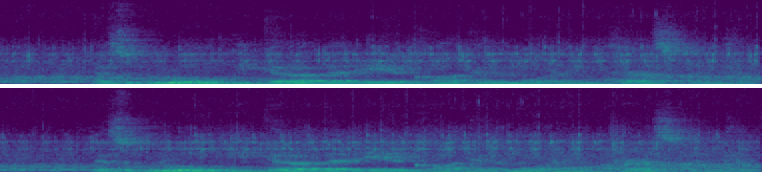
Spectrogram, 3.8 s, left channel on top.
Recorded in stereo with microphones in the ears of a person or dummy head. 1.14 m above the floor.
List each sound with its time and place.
0.5 s a man speaking: 10° right (ahead or behind), 0.7 m; by 3.7 s centre (ahead or behind), 1.9 m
